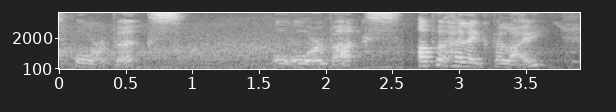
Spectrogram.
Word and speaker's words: Aurabux: A-U-R-A-B-U-X. Aurabux? I guess, yeah, Aurabux makes more sense than Aurabux. It's just B-U-X books, yeah.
